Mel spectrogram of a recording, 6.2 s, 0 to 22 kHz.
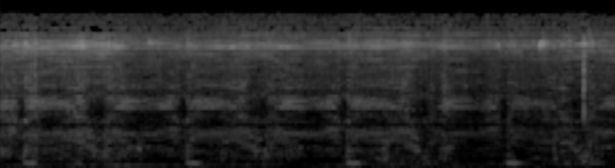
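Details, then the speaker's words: Factory electric windshield wiper motor newly installed on a 1955 Chevy Nomad, replacing the vacuum motor, blades off: even whirr with a soft thump about every 1.6 seconds as the linkage sweeps; runs normally after the cable was freed. "foreign motor works good don't it you can hear it working and uh mission's moving just I don't have the blades on it right now okay"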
